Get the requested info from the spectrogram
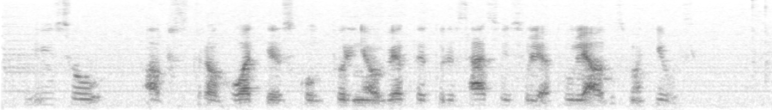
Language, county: Lithuanian, Šiauliai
